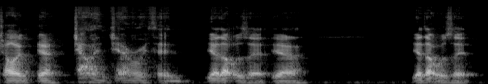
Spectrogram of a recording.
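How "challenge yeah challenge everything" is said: put-on whispering child voice. Imitating the whisper from a game company's ad: EA Games kid whisper voice. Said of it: "it's like a kid whisper voice saying".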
